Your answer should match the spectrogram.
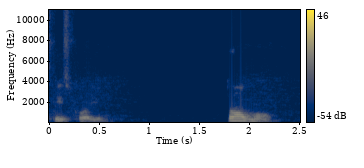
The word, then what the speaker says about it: tomo: Tomo. Notice that to is a little bit louder than mo.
